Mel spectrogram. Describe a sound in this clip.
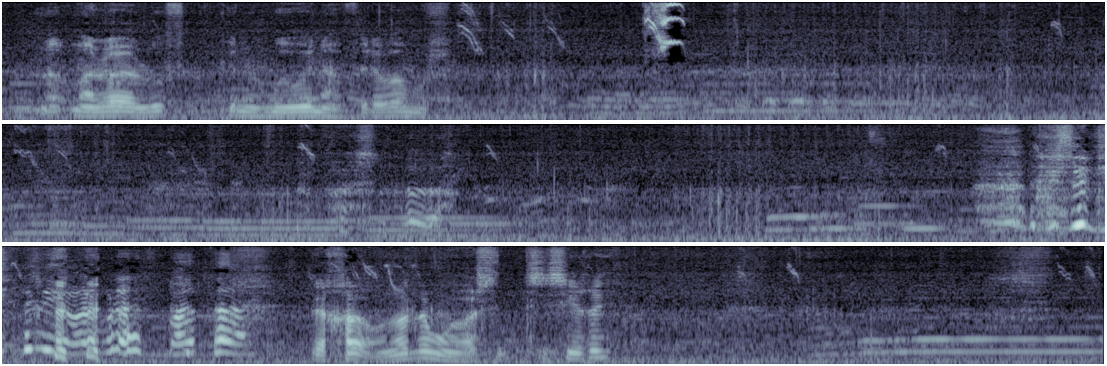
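Sparrows chirp close by.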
